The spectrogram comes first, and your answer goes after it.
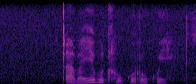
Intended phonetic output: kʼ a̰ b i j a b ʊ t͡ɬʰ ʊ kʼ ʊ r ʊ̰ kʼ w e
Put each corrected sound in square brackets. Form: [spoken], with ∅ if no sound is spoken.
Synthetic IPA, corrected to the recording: [tʼ] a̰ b [a] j [e] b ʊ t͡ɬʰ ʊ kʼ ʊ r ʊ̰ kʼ w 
